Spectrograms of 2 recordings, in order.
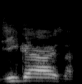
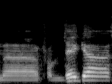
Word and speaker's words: Dega: Okay, so before we start, I just want to ask how to pronounce the Dega. Is that Dega? Is that Diga? Yeah, Dega.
